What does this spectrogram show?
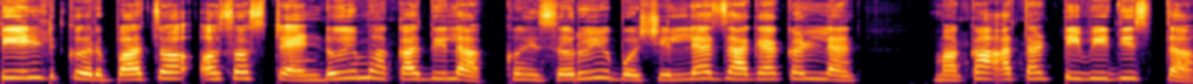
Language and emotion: Goan Konkani, neutral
